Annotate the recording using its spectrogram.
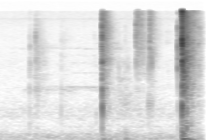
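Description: A cracked glass smartphone being handled and turned over: a few light clicks and taps, one about a second in and the sharpest near the end.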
